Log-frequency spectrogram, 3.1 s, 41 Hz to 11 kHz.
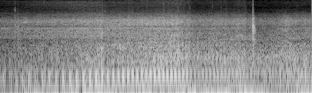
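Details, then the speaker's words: Motorcycle engine at idle after an oil change to Valvoline XLD 20W-50, warmed up: steady low even thumping with no ticks, knocks or rattles, sounding smoother than before, especially at the front; normal idle. "tentu suara sudah lebih halus daripada ketika kemarin sebelum dicampuri minyak goreng Camar dan dianaskan oleh ini sudah lebih halus"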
